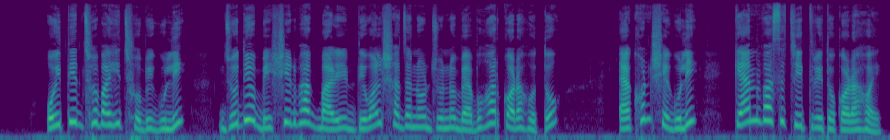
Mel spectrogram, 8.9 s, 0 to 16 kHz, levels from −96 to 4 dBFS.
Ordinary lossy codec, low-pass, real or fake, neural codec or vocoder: none; 14.4 kHz; real; none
